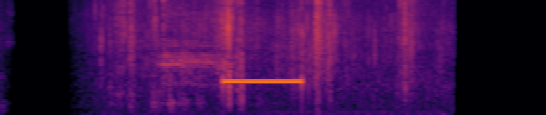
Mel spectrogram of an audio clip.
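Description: A single flat, steady beep about half a second long, an edited-in bleep tone, heard over faint clatter of metal dirt bike parts being handled on plywood. The sound cuts to dead silence near the end.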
